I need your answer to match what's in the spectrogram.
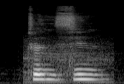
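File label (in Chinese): "真心", Chinese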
